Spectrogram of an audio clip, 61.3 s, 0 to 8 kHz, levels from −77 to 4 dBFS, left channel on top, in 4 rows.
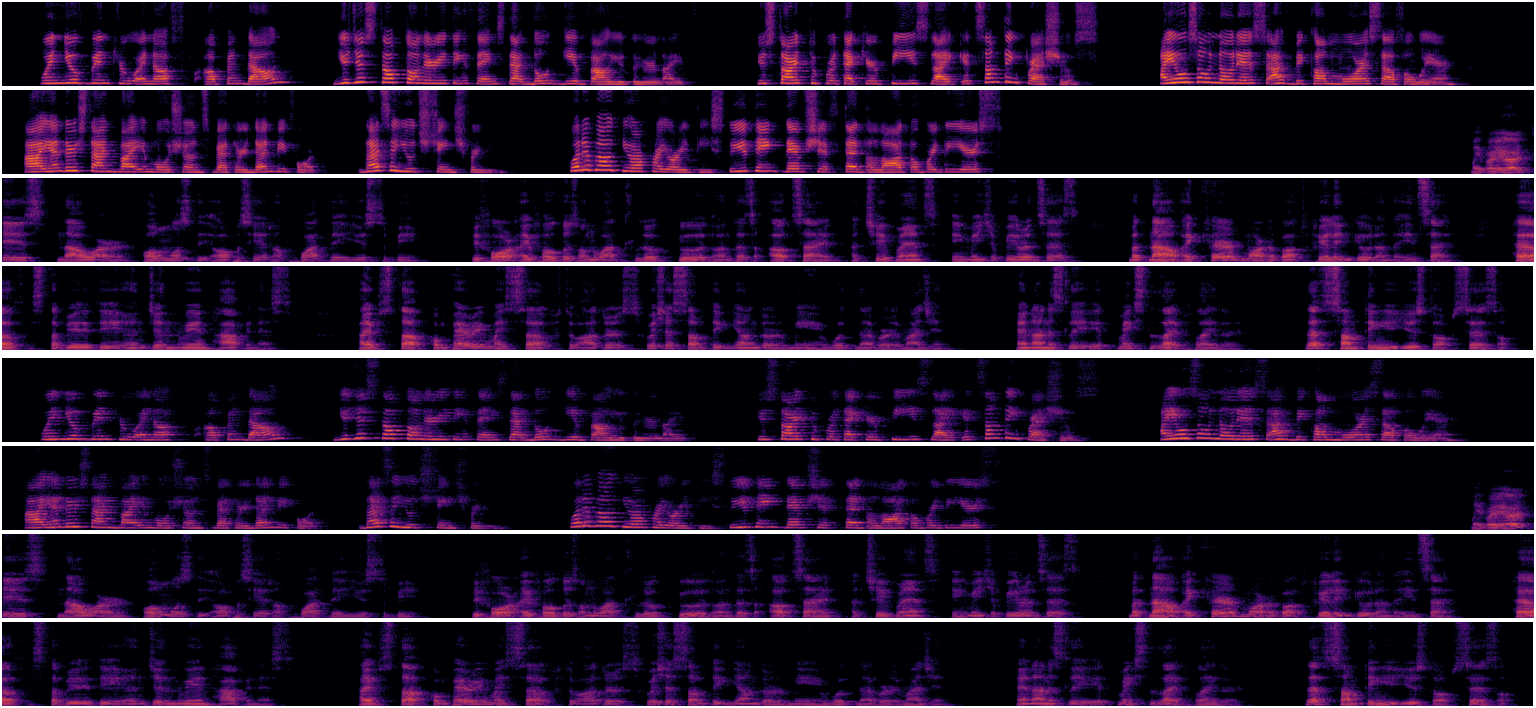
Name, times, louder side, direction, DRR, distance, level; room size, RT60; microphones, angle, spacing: voice 1, 0.4-1.7 2.0-2.9 3.3-6.8 7.6-10.9 11.6-14.5 15.6-18.5 18.9-20.3 21.0-25.2, left 7 dB, 85° left, 13 dB, 0.5 m, -29 dB
voice 2, 30.0-34.8 35.3-38.9 39.3-41.4 41.9-45.1 45.8-48.8 49.5-55.4 56.1-58.4 59.0-61.0, left 2 dB, 15° left, 4 dB, 0.8 m, -38 dB
8.3 x 4.8 x 2.5 m, 0.41 s
head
